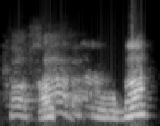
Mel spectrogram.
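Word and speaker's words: Coffs Harbour: Coff Harbor. No, no, no, no, no. I mean where he was going for the show and where he traveled from because Coffs Harbor is is in between the two.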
